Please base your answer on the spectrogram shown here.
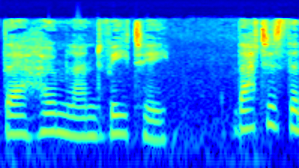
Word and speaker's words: Viti: The Tongans pronounced Viti in their own way, closer to Fiji or Fiji. And the Europeans, hearing the Tongan version, carried that spelling home with them, and it became the name the world adopted.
